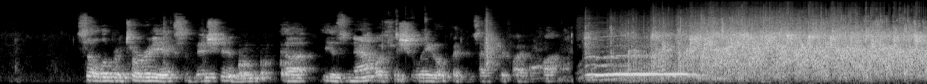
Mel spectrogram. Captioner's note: cheers and applause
